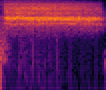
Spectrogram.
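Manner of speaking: long unvoiced hush; healing shh sound. Shown as a demonstration. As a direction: hush it out like calming a child. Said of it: "the healing sound for it is like".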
